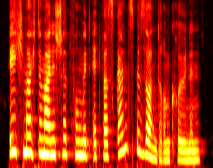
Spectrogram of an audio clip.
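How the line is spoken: Plain. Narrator (German): sagt Gott

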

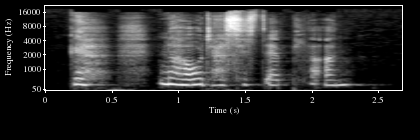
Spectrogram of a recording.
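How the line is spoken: Sobbing. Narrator (German): schluchzte sie

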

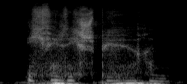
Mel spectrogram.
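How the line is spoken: Breathy whisper. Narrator (German): hauchte

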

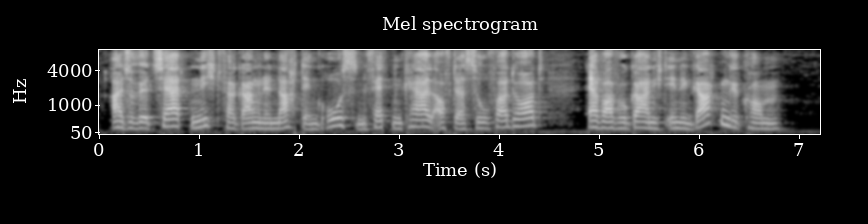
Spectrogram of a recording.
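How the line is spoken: Calling out. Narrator (German): rief

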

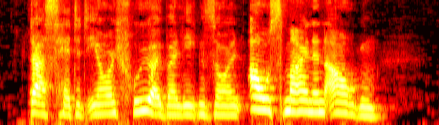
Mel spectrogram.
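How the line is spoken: Male roar. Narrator (German): brüllte er

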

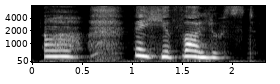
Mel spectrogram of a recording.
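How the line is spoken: Sighing. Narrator (German): seufzte

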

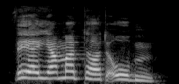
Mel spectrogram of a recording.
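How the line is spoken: Loud call. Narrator (German): rief mit lauter Stimme

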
